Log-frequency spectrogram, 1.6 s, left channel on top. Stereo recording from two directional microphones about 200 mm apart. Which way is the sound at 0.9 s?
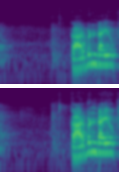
20° right (ahead or behind).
